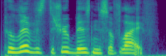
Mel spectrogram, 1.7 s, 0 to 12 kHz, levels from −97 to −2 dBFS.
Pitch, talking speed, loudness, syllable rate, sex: 235 Hz, 290 wpm, -18 LUFS, 6.3 syllables/s, female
